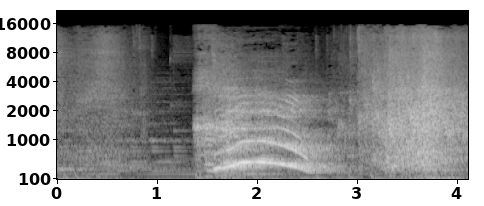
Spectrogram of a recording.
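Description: Water splashing in a filled bathtub as a child gets into it, loudest near the end. It follows a single rising-then-falling pitched sound in the middle.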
